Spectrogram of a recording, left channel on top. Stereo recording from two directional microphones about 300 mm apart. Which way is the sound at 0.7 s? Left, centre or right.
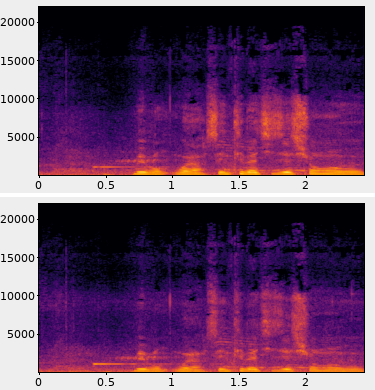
Centre.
